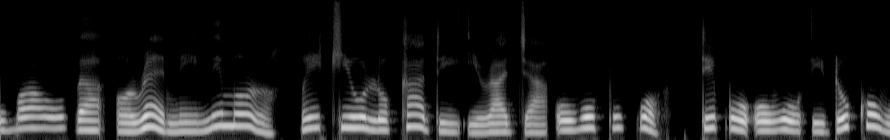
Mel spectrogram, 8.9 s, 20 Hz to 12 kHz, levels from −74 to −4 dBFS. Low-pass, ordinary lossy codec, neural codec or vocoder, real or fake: none; none; codec, 24 kHz, 0.9 kbps, WavTokenizer, large speech release; fake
